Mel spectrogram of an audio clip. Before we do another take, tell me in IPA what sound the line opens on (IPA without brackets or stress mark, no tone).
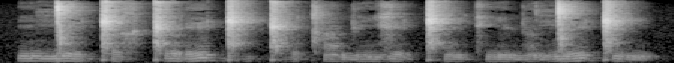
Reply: ĩ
